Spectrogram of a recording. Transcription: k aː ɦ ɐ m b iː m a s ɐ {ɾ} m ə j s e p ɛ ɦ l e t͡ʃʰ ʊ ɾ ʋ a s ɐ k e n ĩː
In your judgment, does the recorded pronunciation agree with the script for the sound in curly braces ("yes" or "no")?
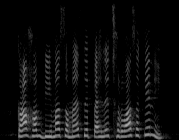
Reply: no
